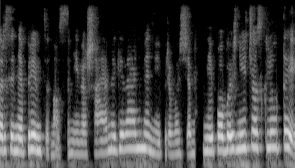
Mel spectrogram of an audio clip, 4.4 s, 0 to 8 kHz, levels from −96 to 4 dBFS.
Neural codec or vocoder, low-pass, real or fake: none; 7.2 kHz; real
